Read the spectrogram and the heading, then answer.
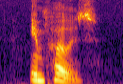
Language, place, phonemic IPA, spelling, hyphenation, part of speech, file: English, California, /ɪmˈpoʊz/, impose, im‧pose, verb / noun, En-us-impose.ogg
- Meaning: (verb) To physically lay or place (something) on another thing; to deposit, to put, to set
